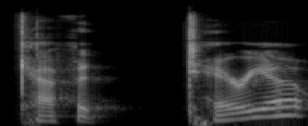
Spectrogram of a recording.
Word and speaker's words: cafeteria: in the cafeteria section cafeteria or cafeteria we use the second one ear ear like beer and here and near cafer cafeteria it's a stress syllable cafet ceria not cafeteria so when you go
